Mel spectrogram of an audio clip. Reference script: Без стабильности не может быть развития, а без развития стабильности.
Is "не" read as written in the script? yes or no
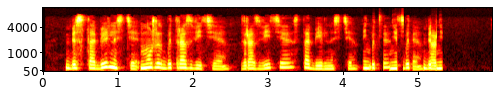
no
